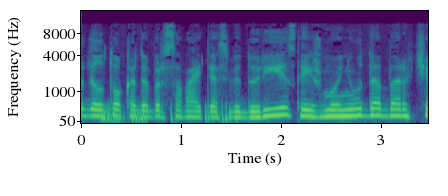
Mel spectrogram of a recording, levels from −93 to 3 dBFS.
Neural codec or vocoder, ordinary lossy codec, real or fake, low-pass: none; MP3, 48 kbps; real; 10.8 kHz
